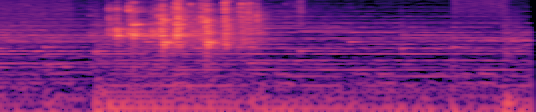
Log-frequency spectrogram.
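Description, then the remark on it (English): A quick rattle of dice clattering across a tabletop, bright clicking taps over about a second, then a last faint click as they settle; moderately loud, no talking. “I like these dice. They roll consistently.”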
